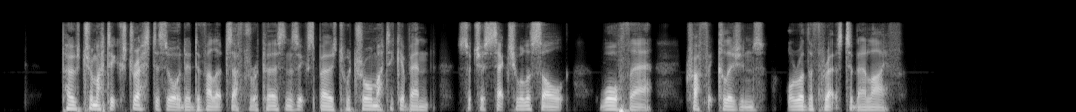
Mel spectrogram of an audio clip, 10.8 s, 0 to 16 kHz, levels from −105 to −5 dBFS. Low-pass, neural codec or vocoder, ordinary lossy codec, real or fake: 7.2 kHz; codec, 16 kHz, 1 kbps, X-Codec, HuBERT features, trained on LibriSpeech; MP3, 96 kbps; fake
